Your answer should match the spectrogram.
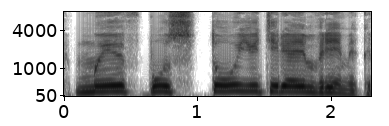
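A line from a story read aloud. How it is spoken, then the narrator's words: Shouted. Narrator (Russian): крикнула она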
